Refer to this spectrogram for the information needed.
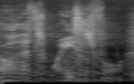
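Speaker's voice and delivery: scornful, acted sneer in a very soft whisper. Speaker acting out what the Pharisees said, in a mock sneer. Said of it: "as they sneered".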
